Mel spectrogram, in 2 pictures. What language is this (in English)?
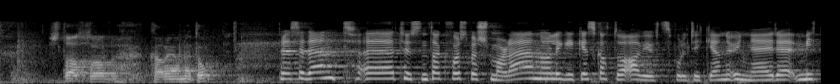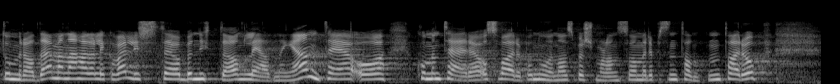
Norwegian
